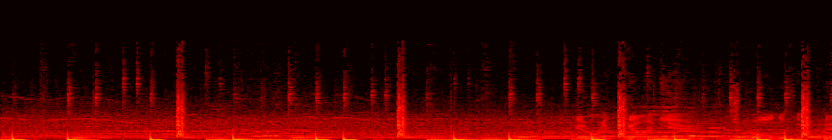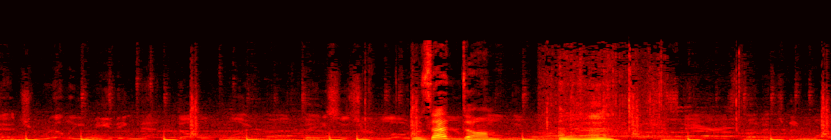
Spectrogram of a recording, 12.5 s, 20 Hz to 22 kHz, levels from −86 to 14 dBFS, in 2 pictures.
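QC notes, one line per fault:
5.92–5.94 s: compressed frames skipped. The audio jumps ahead by roughly 0.3 s, which fits about ten dropped frames of around 23 ms each.
12.15 s: compressed frames skipped. A second forward jump of roughly a fifth of a second, again consistent with 23 ms frames.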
